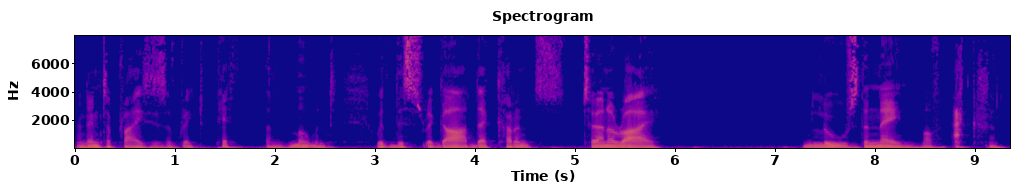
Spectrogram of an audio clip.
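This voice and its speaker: Brooding young prince, British accent, bitter, volatile, theatrical verse delivery, classical radio drama. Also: male voice, fairly low pitch. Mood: brooding, hushed. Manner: theatrical, deliberate verse delivery swinging to outbursts.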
